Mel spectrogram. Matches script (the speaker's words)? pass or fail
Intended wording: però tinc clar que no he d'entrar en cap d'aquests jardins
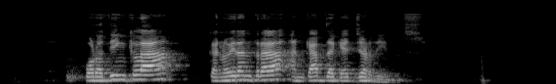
pass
